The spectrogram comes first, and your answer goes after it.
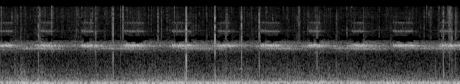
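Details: Crickets chirping in the distance at a starlit camping spot with a campfire and a cool night breeze; repeated shrill pulses, a little over two per second, with frequent crackling clicks from the fire and low rumbling noise.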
